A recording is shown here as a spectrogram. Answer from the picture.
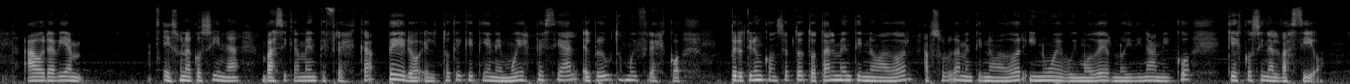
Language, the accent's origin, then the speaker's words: Spanish; Miami, Florida, United States; Bueno, yo soy americana de Estados Unidos, de Miami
